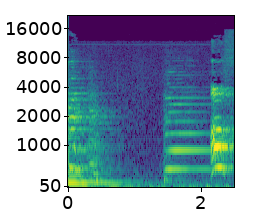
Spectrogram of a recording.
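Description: A held sung chord with its accompaniment fades away, and after a short hush a single bowed string note enters about one and a half seconds in and is held steady.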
